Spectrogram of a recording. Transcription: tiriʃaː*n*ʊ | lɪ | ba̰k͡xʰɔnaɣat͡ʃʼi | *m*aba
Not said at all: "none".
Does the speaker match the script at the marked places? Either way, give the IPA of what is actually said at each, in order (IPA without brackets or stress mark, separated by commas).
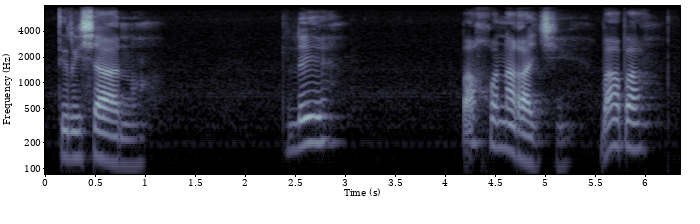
n, b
